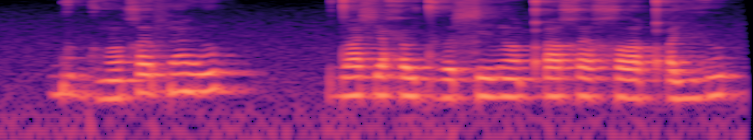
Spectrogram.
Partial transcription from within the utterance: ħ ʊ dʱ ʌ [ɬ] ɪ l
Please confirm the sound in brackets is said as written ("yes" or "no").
yes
